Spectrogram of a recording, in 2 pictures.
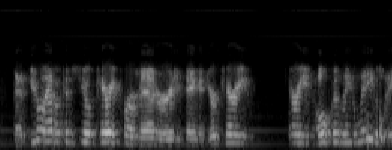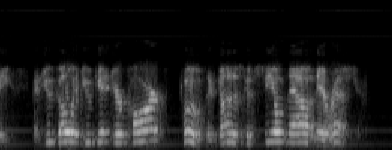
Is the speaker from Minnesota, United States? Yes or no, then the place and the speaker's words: no; Phoenix, Arizona, United States; I was from Phoenix, and we had gone through these stages.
